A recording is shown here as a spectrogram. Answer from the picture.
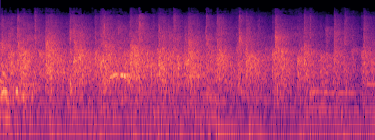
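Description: An audience applauds steadily, many hands clapping in a dense, continuous wash that stays fairly loud throughout, with no one speaking over it.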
